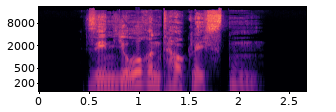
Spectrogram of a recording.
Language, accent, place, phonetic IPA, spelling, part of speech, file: German, Germany, Berlin, [zeˈni̯oːʁənˌtaʊ̯klɪçstn̩], seniorentauglichsten, adjective, De-seniorentauglichsten.ogg
- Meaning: 1. superlative degree of seniorentauglich 2. inflection of seniorentauglich: strong genitive masculine/neuter singular superlative degree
